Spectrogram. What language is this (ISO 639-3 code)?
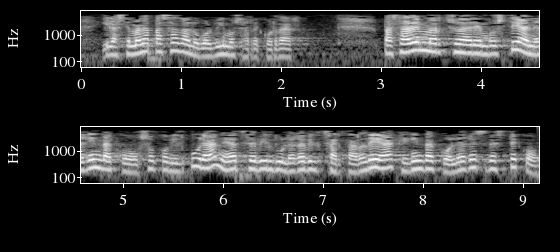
eus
